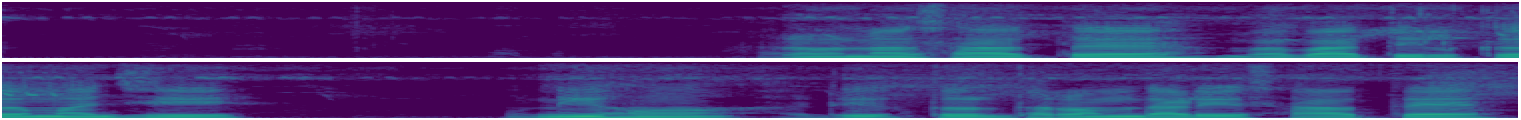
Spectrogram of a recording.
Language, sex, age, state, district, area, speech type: Santali, male, 30-45, West Bengal, Purba Bardhaman, rural, spontaneous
